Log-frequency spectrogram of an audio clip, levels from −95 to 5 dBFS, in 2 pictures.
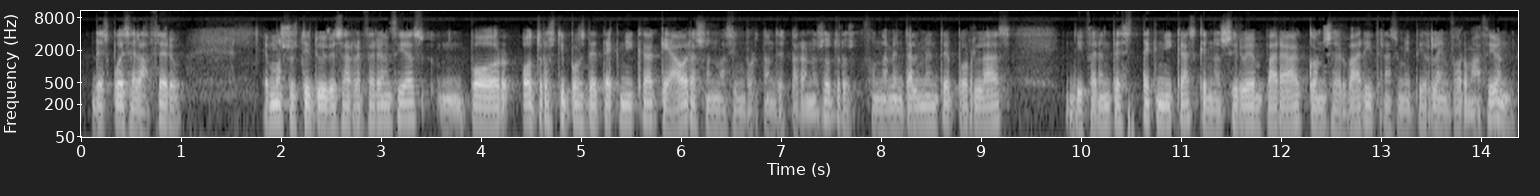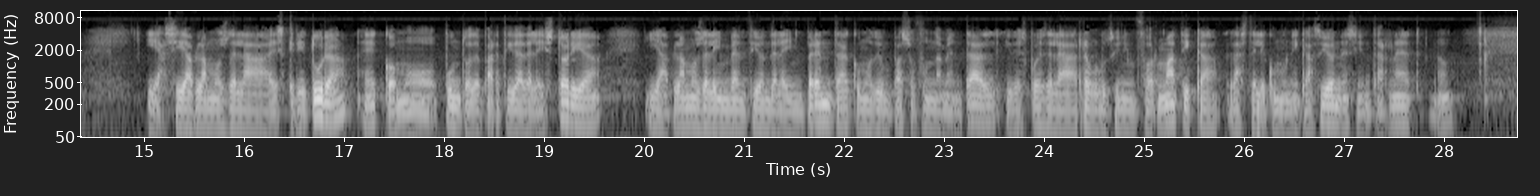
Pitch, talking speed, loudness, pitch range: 90 Hz, 145 wpm, -24 LUFS, 80-95 Hz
